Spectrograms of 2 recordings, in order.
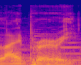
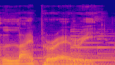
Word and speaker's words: library: अगर हम इसे ब्रिटिश तरीके से प्रोनाउंस करेंगे तो इसका तलफ़्फ़ुज़ होगा library, और अगर हम इसका तलफ़्फ़ुज़ अमेरिकन स्टाइल में करेंगे तो होगा लाइब्रेरी, यानी लाइब्रेरी और लाइब्रेरी।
